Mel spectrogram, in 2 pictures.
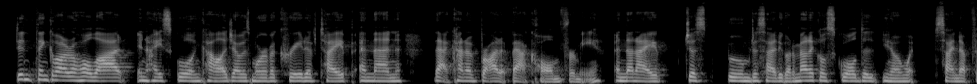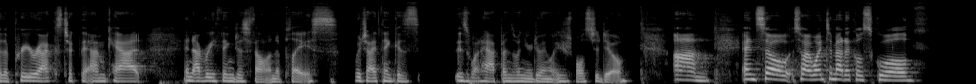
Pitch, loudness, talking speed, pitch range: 160 Hz, -29 LUFS, 255 wpm, 145-175 Hz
